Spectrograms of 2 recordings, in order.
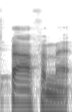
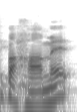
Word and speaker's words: Baphomet: You're right, it is Baphomet. What did I say? Did I say Bahamut?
